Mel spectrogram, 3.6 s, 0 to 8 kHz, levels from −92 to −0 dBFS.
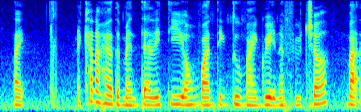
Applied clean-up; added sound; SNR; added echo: none; none; none; none.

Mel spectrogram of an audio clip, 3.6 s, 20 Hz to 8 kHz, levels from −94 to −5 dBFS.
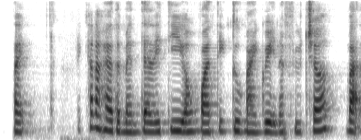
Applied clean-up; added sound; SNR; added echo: neural mask model DeepFilterNet 3.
